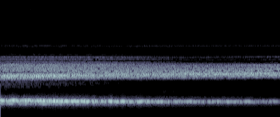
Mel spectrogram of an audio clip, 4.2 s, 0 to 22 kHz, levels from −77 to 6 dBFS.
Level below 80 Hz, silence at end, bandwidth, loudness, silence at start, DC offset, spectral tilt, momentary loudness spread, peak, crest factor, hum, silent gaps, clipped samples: under -90 dBFS; 0 s; 4.6 kHz; -19 LUFS; 0 s; under 0.1%; 0 dB/octave; 5 LU; -4 dBFS; 16 dB; none; none; under 0.1%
